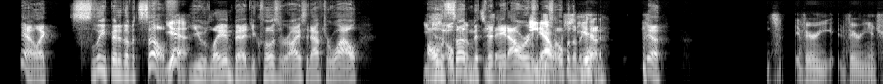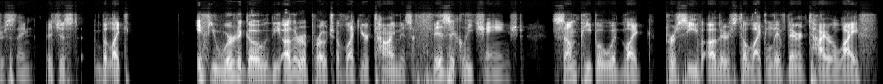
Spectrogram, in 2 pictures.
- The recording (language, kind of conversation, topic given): English, unstructured, How might our lives and relationships change if everyone experienced time in their own unique way?
- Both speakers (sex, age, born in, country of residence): male, 20-24, United States, United States; male, 30-34, United States, United States
- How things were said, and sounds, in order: chuckle; stressed: "physically"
